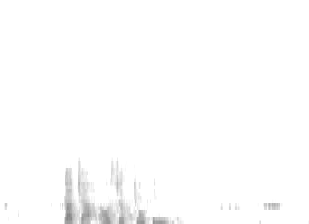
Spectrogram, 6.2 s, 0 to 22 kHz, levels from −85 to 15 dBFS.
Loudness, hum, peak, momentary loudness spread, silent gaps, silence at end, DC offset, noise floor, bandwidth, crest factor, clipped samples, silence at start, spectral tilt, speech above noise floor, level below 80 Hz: -49 LUFS; none; -28 dBFS; 19 LU; 0.27-0.32 s, 0.61-0.81 s, 0.92-1.00 s, 1.12-1.20 s, 3.74-4.13 s, 5.01-5.07 s; 0.6 s; under 0.1%; under -90 dBFS; 6.4 kHz; 24 dB; under 0.1%; 0.1 s; -2 dB/octave; over 41 dB; -82 dBFS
